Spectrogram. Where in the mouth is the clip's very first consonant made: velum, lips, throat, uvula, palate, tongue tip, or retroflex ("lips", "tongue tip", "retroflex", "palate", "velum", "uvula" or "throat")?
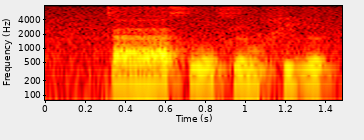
velum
